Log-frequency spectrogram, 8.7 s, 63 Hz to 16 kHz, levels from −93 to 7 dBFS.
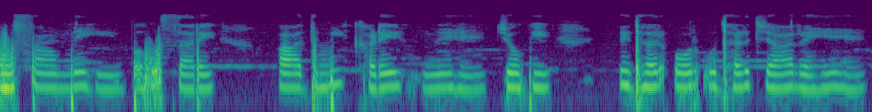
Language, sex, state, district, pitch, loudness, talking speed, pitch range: Hindi, female, Uttar Pradesh, Saharanpur, 215 Hz, -24 LUFS, 115 wpm, 205-225 Hz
